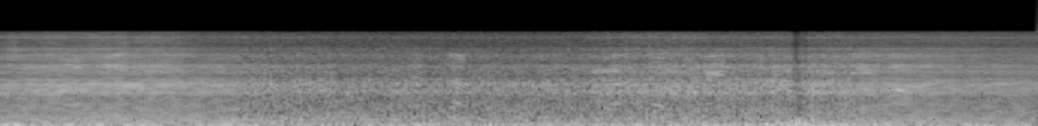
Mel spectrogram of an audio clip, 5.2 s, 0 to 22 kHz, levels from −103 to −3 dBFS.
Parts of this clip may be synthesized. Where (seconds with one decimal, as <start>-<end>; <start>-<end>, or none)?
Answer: 0.0-1.2; 4.3-5.2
